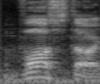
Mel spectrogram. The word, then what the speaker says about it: Vostok: B makes a V noise, right?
